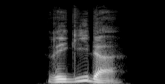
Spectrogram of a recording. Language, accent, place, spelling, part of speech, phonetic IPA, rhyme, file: German, Germany, Berlin, rigider, adjective, [ʁiˈɡiːdɐ], -iːdɐ, De-rigider.ogg
- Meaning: 1. comparative degree of rigide 2. inflection of rigide: strong/mixed nominative masculine singular 3. inflection of rigide: strong genitive/dative feminine singular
